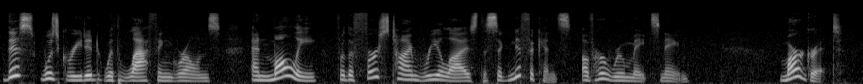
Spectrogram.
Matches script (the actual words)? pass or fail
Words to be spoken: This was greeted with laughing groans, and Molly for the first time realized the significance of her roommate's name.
fail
